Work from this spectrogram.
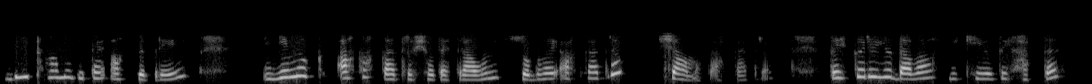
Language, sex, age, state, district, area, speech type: Kashmiri, female, 18-30, Jammu and Kashmir, Bandipora, rural, conversation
